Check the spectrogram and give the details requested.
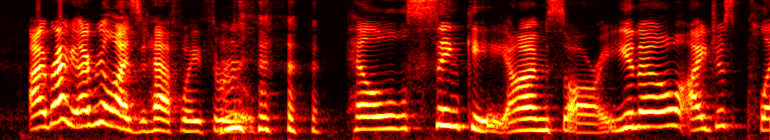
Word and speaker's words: Helsinki: Did anyone correct me on my pronunciation? Yes, they did. Oh, God. I realized it halfway through. Helsinki.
